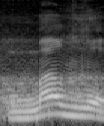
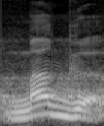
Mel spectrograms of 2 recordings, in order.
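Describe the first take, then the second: The two takes are said the same way.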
